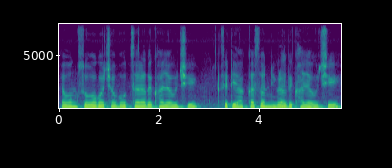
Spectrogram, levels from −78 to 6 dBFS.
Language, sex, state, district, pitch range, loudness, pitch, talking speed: Odia, female, Odisha, Nuapada, 190-205 Hz, -13 LUFS, 200 Hz, 105 wpm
